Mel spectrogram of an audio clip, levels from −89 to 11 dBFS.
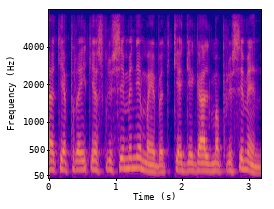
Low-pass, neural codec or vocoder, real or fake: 7.2 kHz; codec, 16 kHz, 4.8 kbps, FACodec; fake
